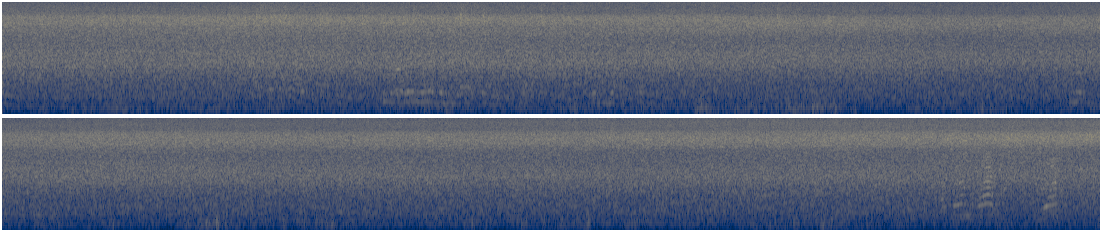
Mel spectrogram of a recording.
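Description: Heavy rain pours down on trees outdoors.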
